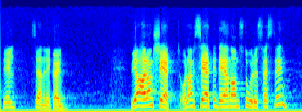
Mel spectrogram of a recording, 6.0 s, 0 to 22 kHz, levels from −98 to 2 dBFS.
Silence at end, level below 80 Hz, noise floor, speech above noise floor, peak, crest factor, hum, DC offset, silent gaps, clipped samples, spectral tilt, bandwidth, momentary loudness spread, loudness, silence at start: 0.35 s; -60 dBFS; -59 dBFS; 35 dB; -6 dBFS; 20 dB; 50 Hz at -60 dBFS; 2%; none; under 0.1%; -5 dB/octave; 15.5 kHz; 14 LU; -24 LUFS; 0.05 s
